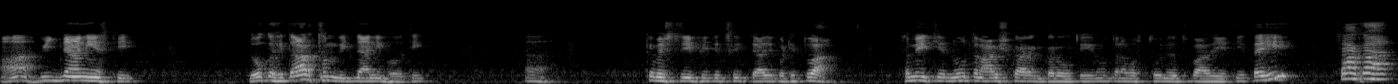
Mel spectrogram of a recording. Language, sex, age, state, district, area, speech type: Sanskrit, male, 60+, Karnataka, Uttara Kannada, rural, spontaneous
